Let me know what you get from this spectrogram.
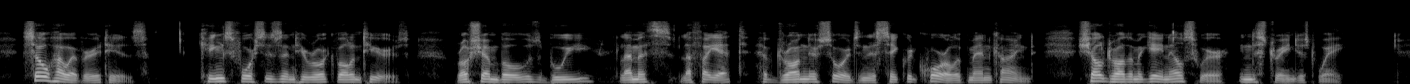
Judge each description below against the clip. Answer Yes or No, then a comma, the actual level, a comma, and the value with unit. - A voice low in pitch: Yes, low, 115 Hz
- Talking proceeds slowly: Yes, slow, 130 wpm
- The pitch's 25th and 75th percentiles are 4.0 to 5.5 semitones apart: No, average, 3.1 semitones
